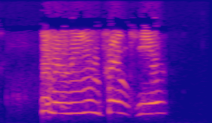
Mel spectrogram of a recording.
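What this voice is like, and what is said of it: Frank Spencer character impression. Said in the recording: “doing a Frank Spencer impression.”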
